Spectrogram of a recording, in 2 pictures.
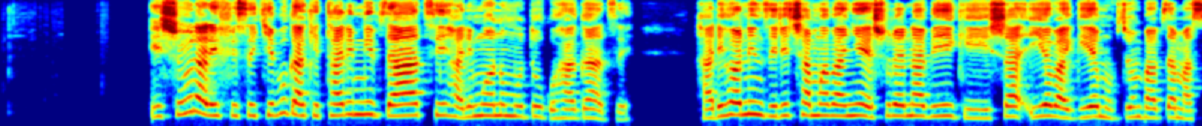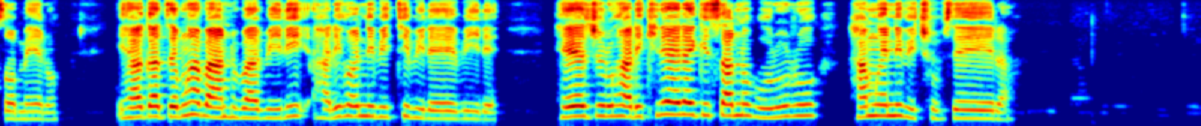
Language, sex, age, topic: Rundi, female, 36-49, education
